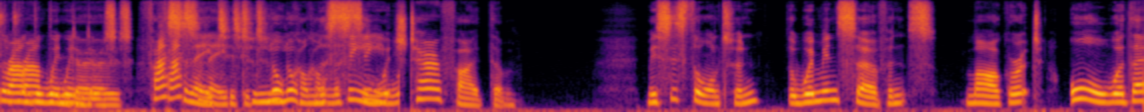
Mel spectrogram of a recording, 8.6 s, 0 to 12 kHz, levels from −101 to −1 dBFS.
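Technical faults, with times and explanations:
0.0–3.0 s, doubled audio track: the speech is already doubled when the clip opens. A second full-band copy runs roughly a tenth of a second behind at about the same level, so every syllable gets a hard, flat echo with no decay or room colour. It ends abruptly at 3.0 s, leaving a single clean track. The cause is likely the same signal being picked up again through a slower path, or an edit leaving two offset copies.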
